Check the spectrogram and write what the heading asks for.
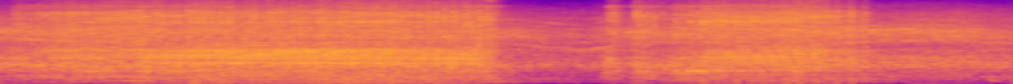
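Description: Electric demolition hammer with a chisel bit hammering tiles and plaster off a bathroom wall, in two runs with a short break about two and a half seconds in, stopping near the end.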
